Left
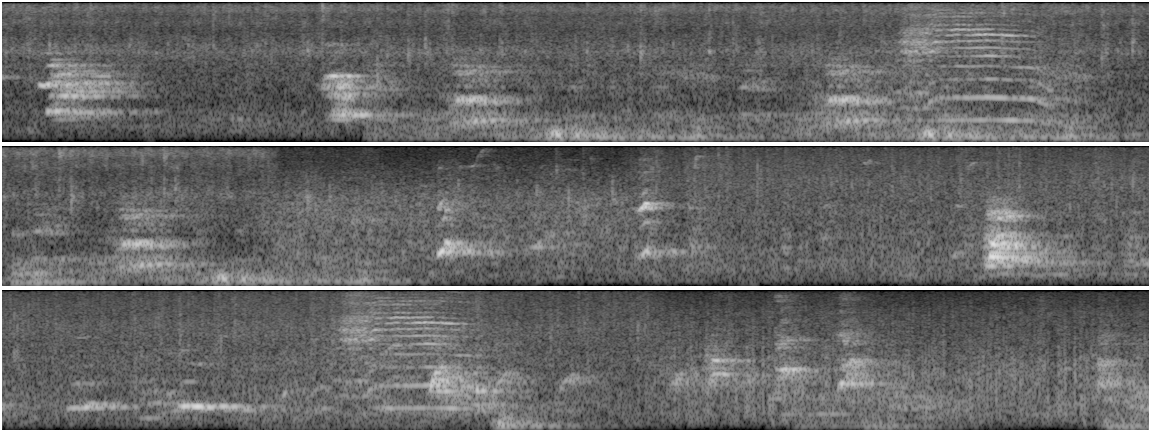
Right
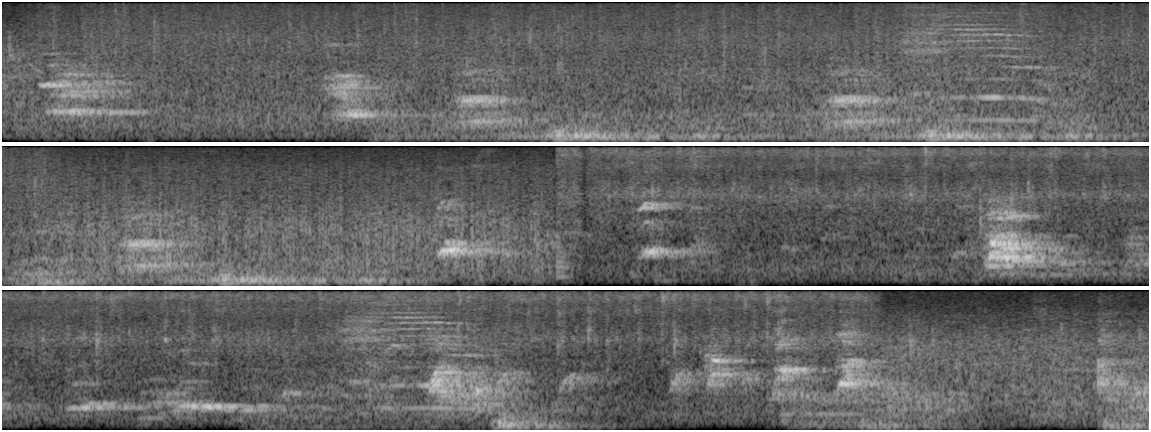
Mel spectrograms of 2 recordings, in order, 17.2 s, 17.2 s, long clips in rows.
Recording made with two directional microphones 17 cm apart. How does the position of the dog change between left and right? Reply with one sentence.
You can hear the dog move from left to right.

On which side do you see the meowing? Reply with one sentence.
You can hear the meowing on the left.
